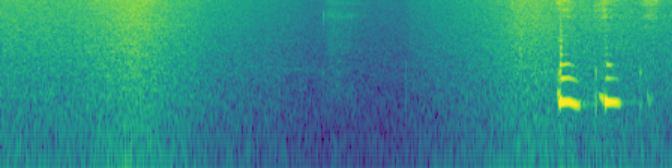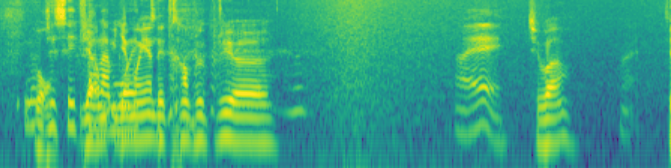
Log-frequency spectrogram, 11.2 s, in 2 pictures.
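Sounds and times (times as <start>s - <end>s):
pink noise shaped into ocean waves: 0.0s - 2.7s, 3.5s - 11.1s
laughter: 4.6s - 8.3s
speech: 5.8s - 8.0s, 9.4s - 11.1s.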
